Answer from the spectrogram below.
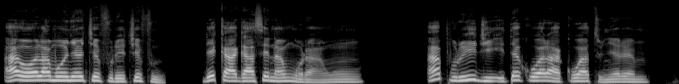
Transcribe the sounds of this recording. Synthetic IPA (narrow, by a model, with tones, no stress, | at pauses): a˦ɣʊ˨ɔ˦la˦m̩˦o˦ɲe˦t͡ʃe˦fu˨ɾe˨t͡ʃe˦fṵ˨ | dɪ˦ka˨a˨ɡa˨a˨sɪ˦na˨m̩˦ŋʷʊ˨ɾa̰˨ŋʷʊ˦ | a˦pʊ˨ɾi˦d͡ʒi˨i˨te˦kʊ˦wa˦ɾa˨a˨kʊ˦a˦tʊ˨ɲe˦ɾe˦m̩˦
